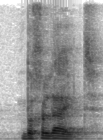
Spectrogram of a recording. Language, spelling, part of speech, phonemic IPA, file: Dutch, begeleidt, verb, /bəɣəˈlɛit/, Nl-begeleidt.ogg
- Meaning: inflection of begeleiden: 1. second/third-person singular present indicative 2. plural imperative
